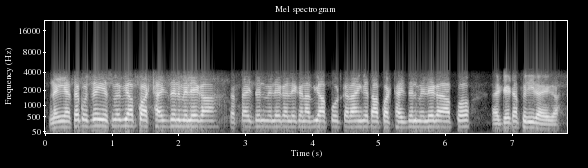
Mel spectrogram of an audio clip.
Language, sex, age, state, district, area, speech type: Hindi, male, 30-45, Madhya Pradesh, Hoshangabad, rural, conversation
